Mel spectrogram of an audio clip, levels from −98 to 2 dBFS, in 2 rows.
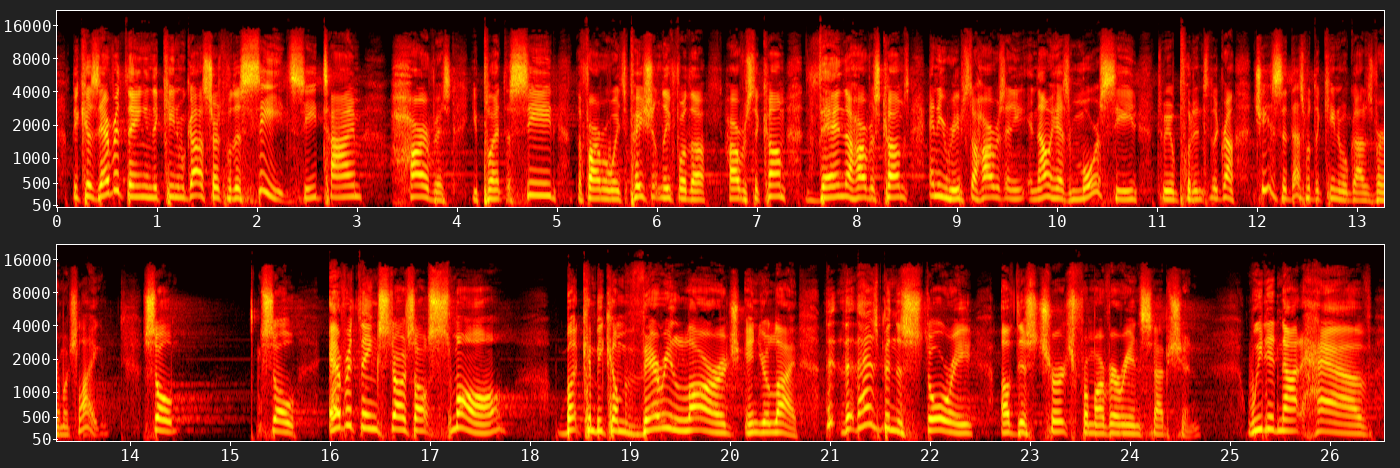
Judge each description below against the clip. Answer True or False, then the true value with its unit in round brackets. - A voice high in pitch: True (205 Hz)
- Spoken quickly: True (215 wpm)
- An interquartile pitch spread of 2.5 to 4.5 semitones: True (4.2 semitones)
